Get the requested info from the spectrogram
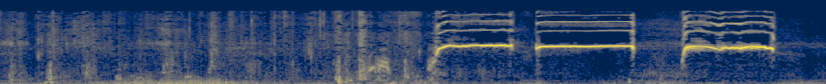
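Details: Prairie dog giving long, loud, steady high-pitched screams that sound like a woman screaming, three sustained cries each lasting about a second, the last slightly wavering; softer noises and handling sounds before them.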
